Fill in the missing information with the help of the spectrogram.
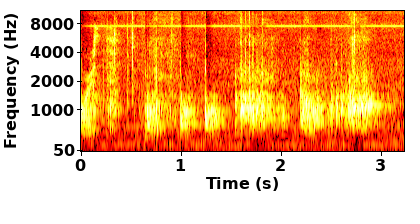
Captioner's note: footstep sound effects; doorknob sound effect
